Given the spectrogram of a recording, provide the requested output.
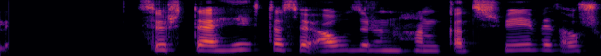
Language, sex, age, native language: Icelandic, female, 20-29, Icelandic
